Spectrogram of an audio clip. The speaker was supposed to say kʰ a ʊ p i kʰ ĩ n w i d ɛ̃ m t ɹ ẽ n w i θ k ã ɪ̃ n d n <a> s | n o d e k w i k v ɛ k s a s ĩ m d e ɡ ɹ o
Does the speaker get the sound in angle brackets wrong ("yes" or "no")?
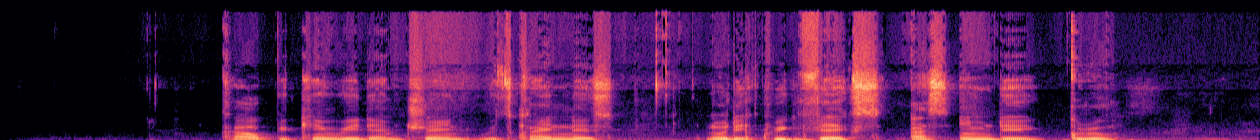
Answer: yes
